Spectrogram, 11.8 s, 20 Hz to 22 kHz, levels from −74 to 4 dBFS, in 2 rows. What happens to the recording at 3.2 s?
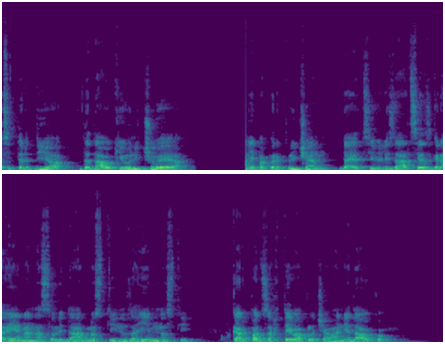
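At 3.2 s the output device has dozed off during the half-second pause before it and is still waking up, so this is a clipped start after a pause: from 3.03 to 3.24 s about 208 ms of speech is lost. The speech then bursts out of silence with its opening sounds missing.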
